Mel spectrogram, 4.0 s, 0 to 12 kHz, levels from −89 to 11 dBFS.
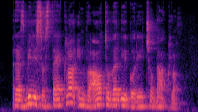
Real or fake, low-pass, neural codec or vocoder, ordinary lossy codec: real; none; none; none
